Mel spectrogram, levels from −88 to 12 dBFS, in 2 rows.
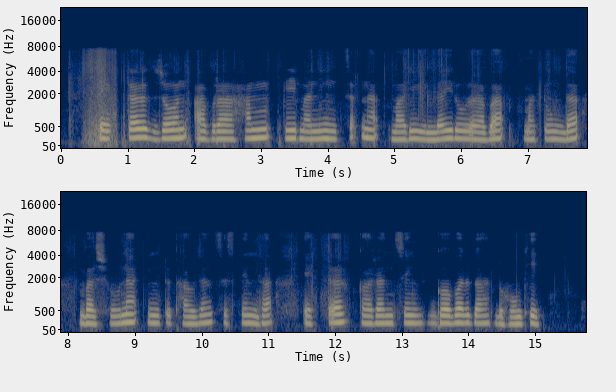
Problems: background sounds at intervals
